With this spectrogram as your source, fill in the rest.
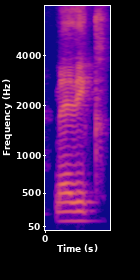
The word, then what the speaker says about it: Medicaid: No sé si lo han, Medicaid se pronuncia, es Medicaid, todo junto.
